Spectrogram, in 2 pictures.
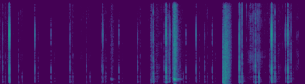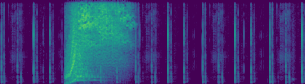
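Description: Game footsteps patter quickly on hard ground.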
